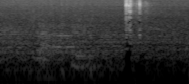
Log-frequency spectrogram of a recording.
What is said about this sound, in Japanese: はい、じゃあ記念写真をして本番に入りたいと思います。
